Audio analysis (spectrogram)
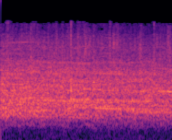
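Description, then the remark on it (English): A wrestling arena crowd at the King of Cable championship event cheers during a Sting versus Vader match in a loud, steady roar, a dense wash of many voices with no gaps and no single voice standing out, holding at the same level throughout. “This crowd here getting rabid.”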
